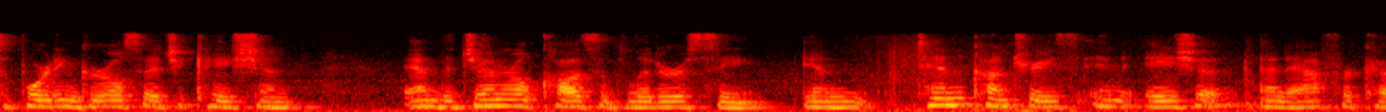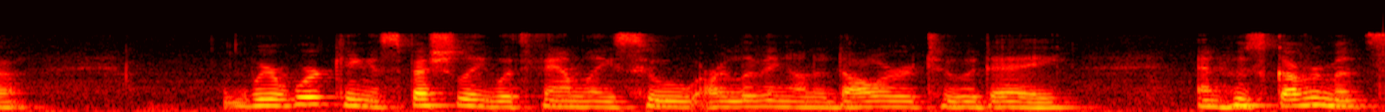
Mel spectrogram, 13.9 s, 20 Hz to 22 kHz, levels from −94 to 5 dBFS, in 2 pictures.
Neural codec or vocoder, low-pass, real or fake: none; 7.2 kHz; real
